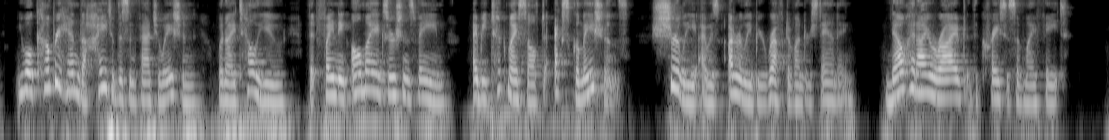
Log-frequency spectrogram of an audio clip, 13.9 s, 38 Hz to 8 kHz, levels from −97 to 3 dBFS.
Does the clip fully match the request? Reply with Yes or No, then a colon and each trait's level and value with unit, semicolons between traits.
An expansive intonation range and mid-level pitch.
Yes: wide, 5.9 semitones; medium, 180 Hz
